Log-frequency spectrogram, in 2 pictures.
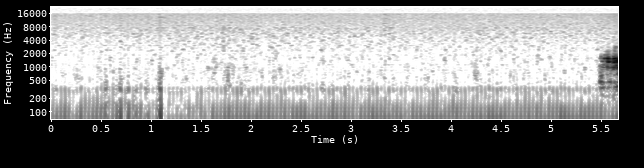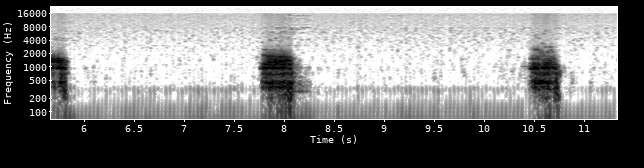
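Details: Carpathian red deer stag bellowing in the Bucovina rut, September 2022: after quiet background hum with a click, three harsh, throaty roars about two and a half seconds apart, the later ones louder.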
